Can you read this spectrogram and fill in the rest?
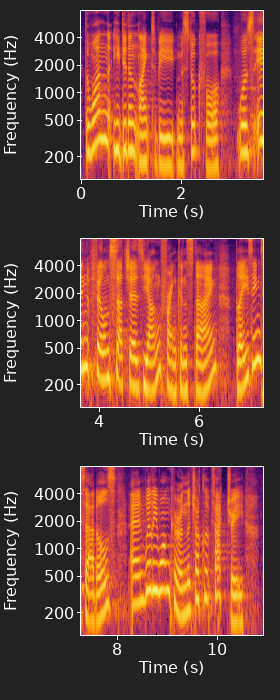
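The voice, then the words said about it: Strong Australian accent. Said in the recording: “I know that you have an Australian accent, but that was too much of an Australian accent”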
